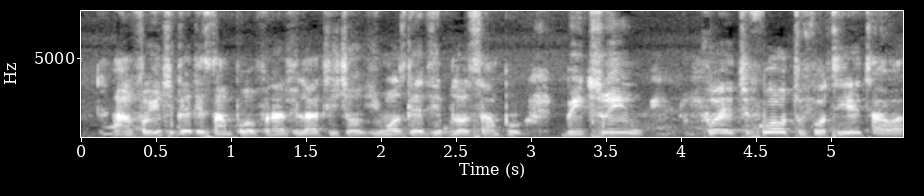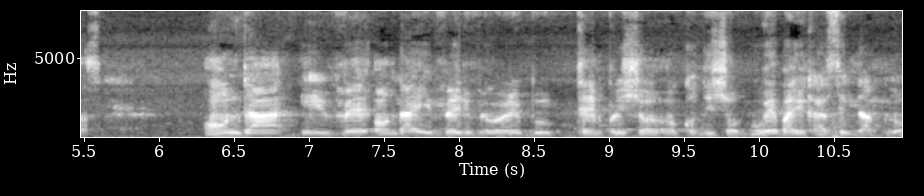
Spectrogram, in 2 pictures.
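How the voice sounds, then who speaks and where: Over noticeable background noise, a man with a Nigerian accent talks at a very fast pace. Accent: Nigerian (Yoruba) English. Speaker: panelist. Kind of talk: heated debate. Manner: animated; halting.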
